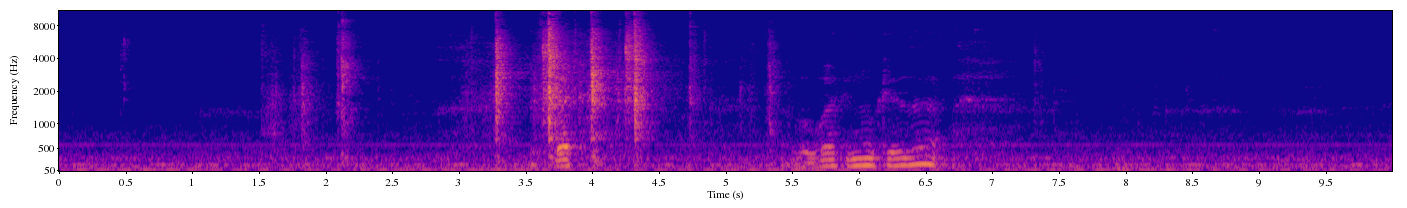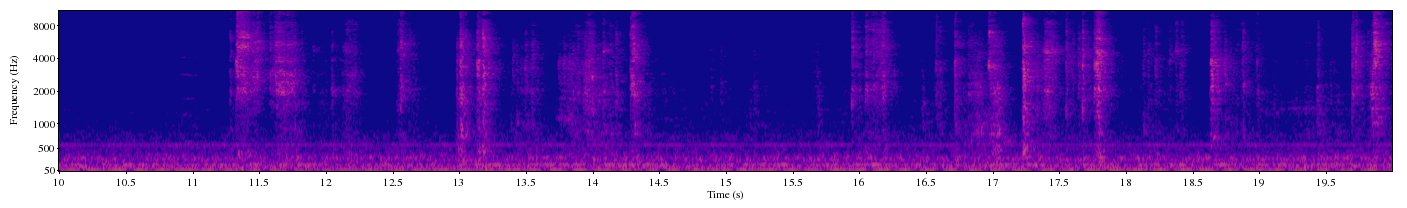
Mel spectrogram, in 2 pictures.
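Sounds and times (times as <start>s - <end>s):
steady low hum: 0.0s - 20.0s
metal lock parts clicking: 15.9s - 20.0s.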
